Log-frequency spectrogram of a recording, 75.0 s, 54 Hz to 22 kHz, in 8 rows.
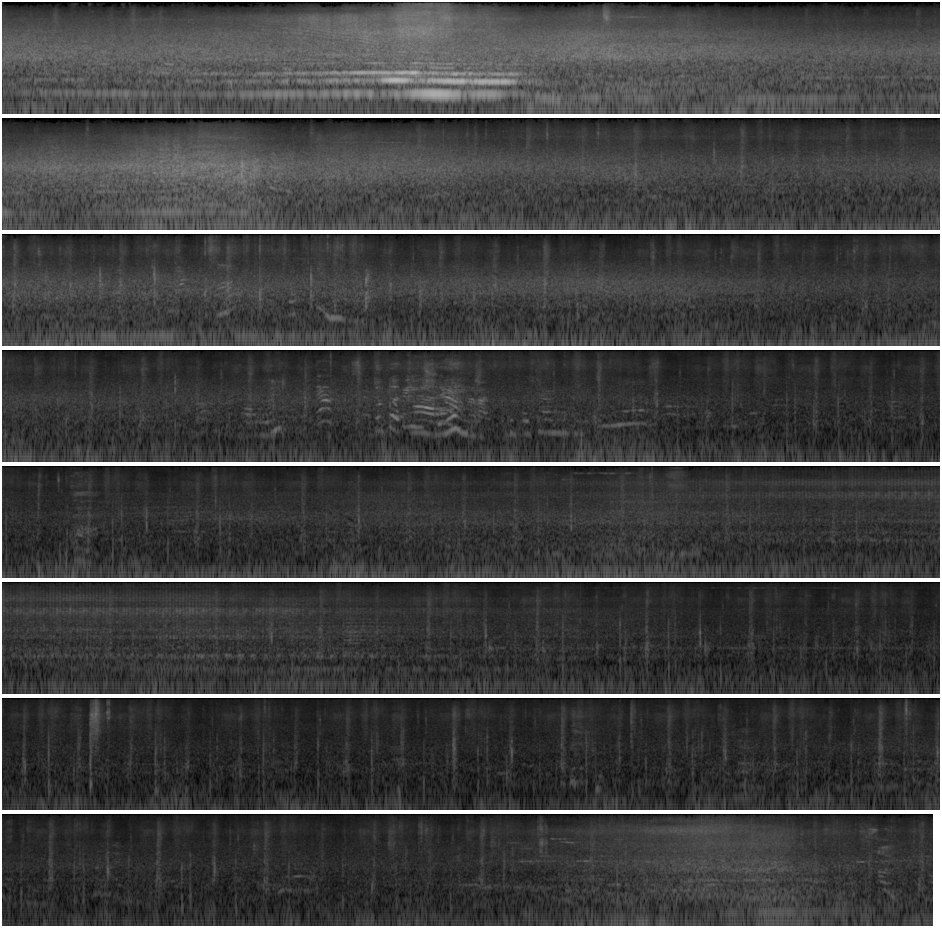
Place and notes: Bulevardul geberal Gheorghe Magheru, walking to Calea Victoriei
Romania, 22 November 2011, 13:25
